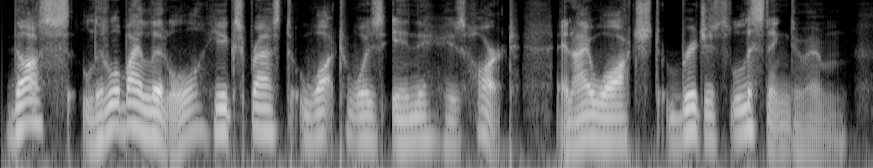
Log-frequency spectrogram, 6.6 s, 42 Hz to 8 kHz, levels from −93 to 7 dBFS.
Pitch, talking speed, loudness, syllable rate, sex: 110 Hz, 165 wpm, -19 LUFS, 4.6 syllables/s, male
